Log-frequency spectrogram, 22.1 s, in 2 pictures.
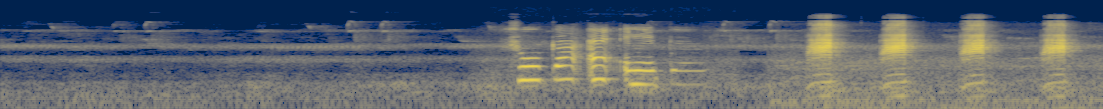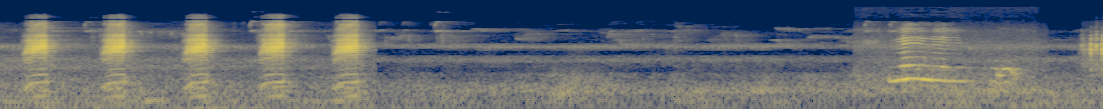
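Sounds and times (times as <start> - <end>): duck quacking: 8.0 - 14.8.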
